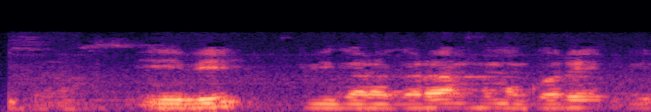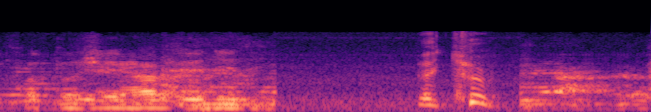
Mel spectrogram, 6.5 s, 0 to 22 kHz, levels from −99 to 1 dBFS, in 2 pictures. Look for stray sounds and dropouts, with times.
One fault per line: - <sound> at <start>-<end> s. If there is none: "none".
- sneeze at 5.3-5.8 s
